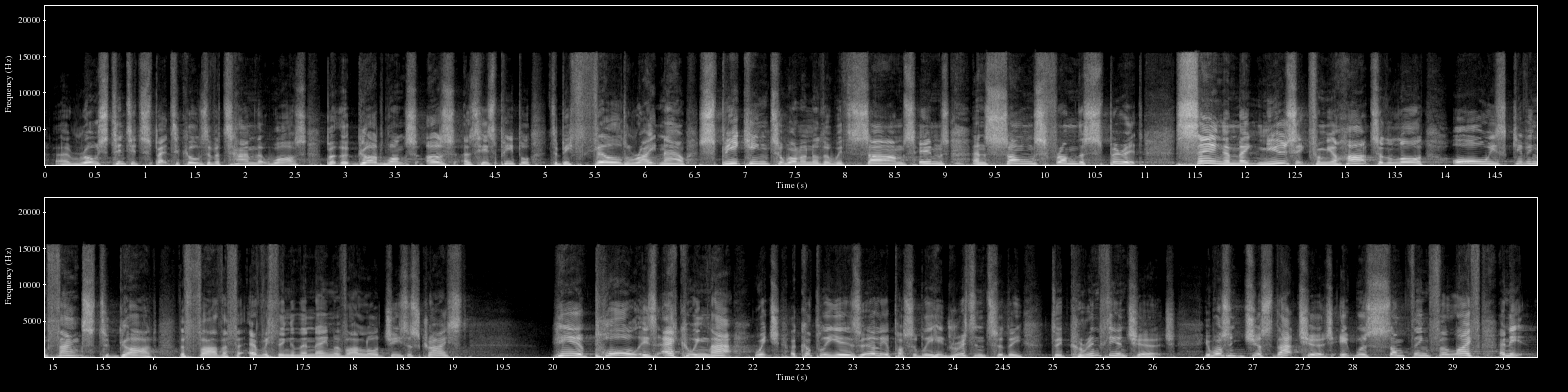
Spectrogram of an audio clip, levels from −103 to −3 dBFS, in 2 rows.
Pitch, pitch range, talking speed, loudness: 205 Hz, 175-240 Hz, 190 wpm, -31 LUFS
